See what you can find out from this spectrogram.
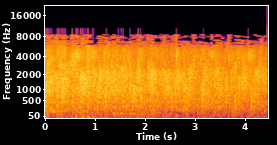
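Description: An audience breaks into sustained applause, a dense, steady wash of many hands clapping at once, loud and even throughout with no voices standing out.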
